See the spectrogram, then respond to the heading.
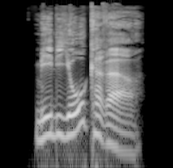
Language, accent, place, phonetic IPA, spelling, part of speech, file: German, Germany, Berlin, [ˌmeˈdi̯oːkəʁɐ], mediokerer, adjective, De-mediokerer.ogg
- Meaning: inflection of medioker: 1. strong/mixed nominative masculine singular 2. strong genitive/dative feminine singular 3. strong genitive plural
